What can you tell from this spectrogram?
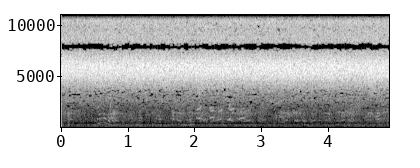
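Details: Cicadas out for the season along a path in Ueno Park, Tokyo, where a boy is catching them; a dense, steady high shrill drone fills the air without pause, with faint voices beneath.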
